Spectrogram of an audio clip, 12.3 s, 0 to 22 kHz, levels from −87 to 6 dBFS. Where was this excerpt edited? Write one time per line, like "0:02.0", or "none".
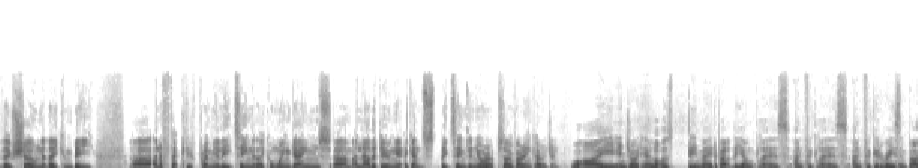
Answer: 0:10.8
